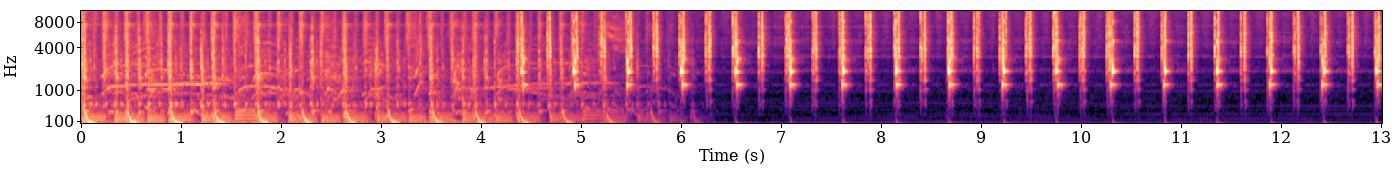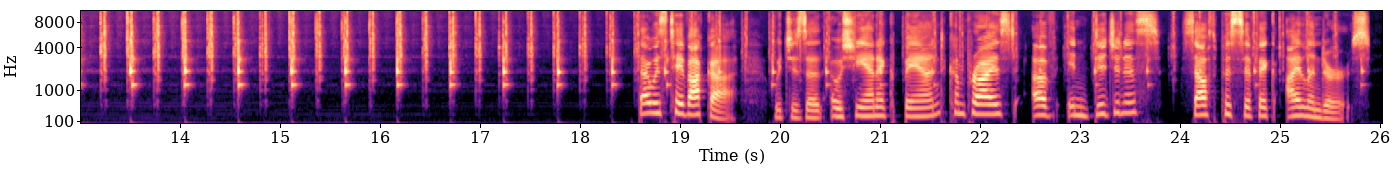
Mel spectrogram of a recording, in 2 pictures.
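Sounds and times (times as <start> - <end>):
song: 0.0 - 6.1
clock-like ticking: 0.0 - 26.0.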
